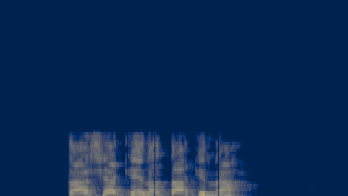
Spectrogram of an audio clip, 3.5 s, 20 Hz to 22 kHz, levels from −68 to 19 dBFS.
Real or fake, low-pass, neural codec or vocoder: fake; 7.2 kHz; codec, 24 kHz, 6 kbps, HILCodec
